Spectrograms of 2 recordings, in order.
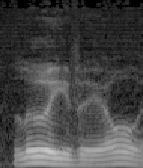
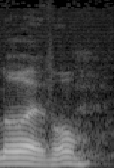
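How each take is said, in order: First: The name is said the Northern outsider way. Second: The name is said the local Southern way. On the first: It is how Northerners say the name. "or Louisville, if there's any Yankee blood floating around" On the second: It is how locals say the name. "I grew up in Louisville"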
